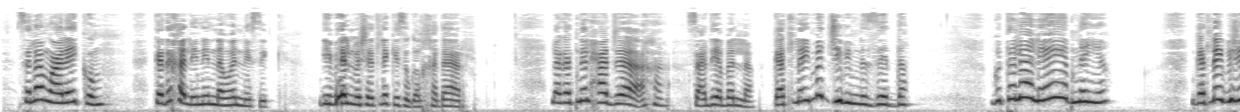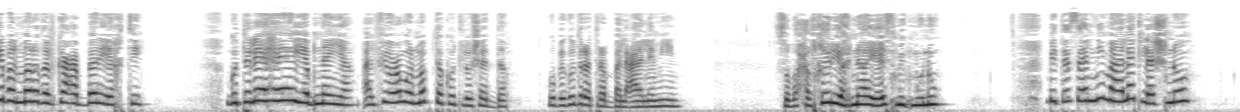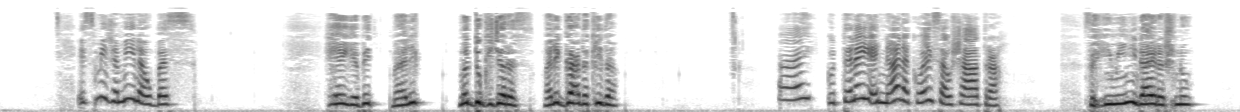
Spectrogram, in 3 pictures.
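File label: Arabic Sudanese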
